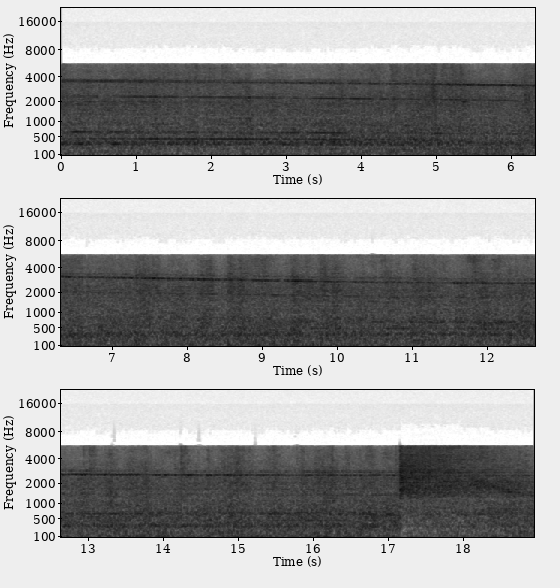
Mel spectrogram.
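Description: Freight train boxcars rolling past at close range: a steady rumble of steel wheels on rail, with a thin high wheel squeal that slowly falls in pitch. A diesel locomotive's hum fades out in the first few seconds, and near the end a louder hiss cuts in suddenly.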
